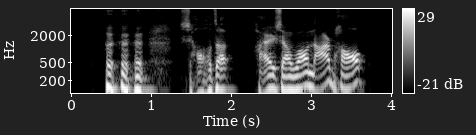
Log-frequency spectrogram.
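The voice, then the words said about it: Gruff rough male voice. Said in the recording (Chinese): “粗声粗气的男汉声”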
